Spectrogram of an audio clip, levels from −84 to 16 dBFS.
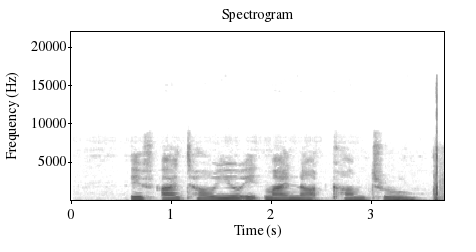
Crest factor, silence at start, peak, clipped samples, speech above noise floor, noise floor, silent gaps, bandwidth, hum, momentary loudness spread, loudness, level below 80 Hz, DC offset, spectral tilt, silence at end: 24 dB; 0.6 s; 0 dBFS; under 0.1%; 41 dB; -66 dBFS; none; 16.5 kHz; none; 6 LU; -25 LUFS; -66 dBFS; under 0.1%; -5.5 dB/octave; 0 s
